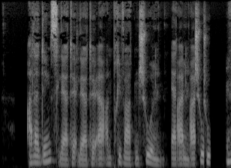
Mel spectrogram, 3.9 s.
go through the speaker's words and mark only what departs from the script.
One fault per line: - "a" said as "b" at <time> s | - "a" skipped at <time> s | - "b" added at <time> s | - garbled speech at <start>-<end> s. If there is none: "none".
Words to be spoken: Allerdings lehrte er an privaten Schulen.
- "lehrte" added at 1.3 s
- garbled speech at 2.8-3.5 s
